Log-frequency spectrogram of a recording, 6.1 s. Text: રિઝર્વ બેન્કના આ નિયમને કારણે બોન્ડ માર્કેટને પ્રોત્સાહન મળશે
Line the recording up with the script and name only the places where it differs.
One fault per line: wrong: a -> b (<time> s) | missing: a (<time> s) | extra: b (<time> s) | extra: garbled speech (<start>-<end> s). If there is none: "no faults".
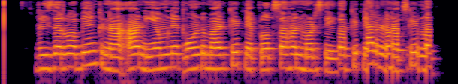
missing: કારણે (2.4 s)
extra: garbled speech (4.5-5.8 s)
